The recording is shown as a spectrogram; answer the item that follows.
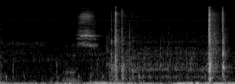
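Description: Portable cassette boombox being stopped and cued by hand: a sharp mechanical click from the tape transport keys a little past a second in, over low handling rumble.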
